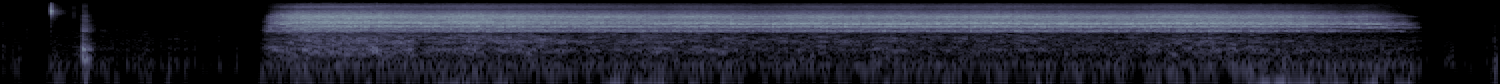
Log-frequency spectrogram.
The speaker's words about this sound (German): Atme so viel Luft aus wie möglich und stell dir dabei vor, dass aller Frust und Ärger aus dem Leberbeutel herausgedrückt werden.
